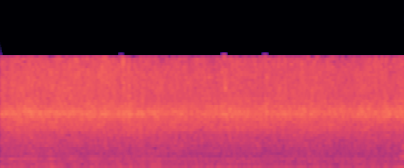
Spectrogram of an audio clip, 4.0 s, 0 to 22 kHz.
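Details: Spring foraging honey bees at hive entrances opened that day, Caribou, Nova Scotia, Canada, 10 May 2015, carrying orange and yellow pollen; loud, continuous massed droning of many wings with a low steady hum underneath.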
